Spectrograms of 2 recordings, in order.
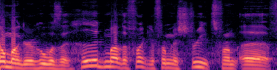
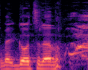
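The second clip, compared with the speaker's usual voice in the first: bursting into laughter; can't stop laughing at the picture; 13 semitones higher, 6 dB quieter, faster than usual. Real, not acted. Group cracking up at picture.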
